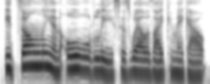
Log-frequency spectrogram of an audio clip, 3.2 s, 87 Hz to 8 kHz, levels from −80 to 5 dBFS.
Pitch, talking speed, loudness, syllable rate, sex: 175 Hz, 230 wpm, -17 LUFS, 4.7 syllables/s, female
